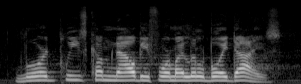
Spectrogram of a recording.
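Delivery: desperate, urgent, begging voice. Retelling an official's words about his dying boy, retelling a desperate plea. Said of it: "he just pleaded".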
